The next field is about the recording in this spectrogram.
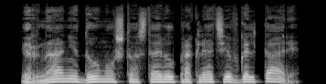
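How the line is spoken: Sad. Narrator (Russian): грустно сказала Катари

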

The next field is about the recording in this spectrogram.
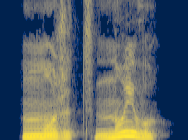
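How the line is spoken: Uncertain, faltering question. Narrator (Russian): спросил неуверенно, смято

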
